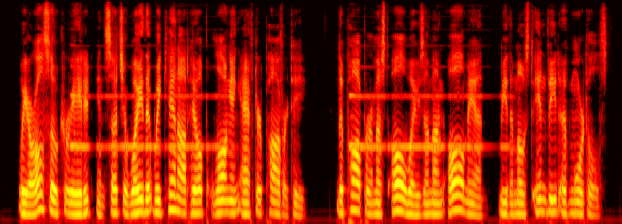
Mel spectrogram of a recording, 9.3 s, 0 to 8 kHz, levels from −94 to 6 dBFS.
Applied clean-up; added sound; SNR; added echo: neural mask model RNNoise.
